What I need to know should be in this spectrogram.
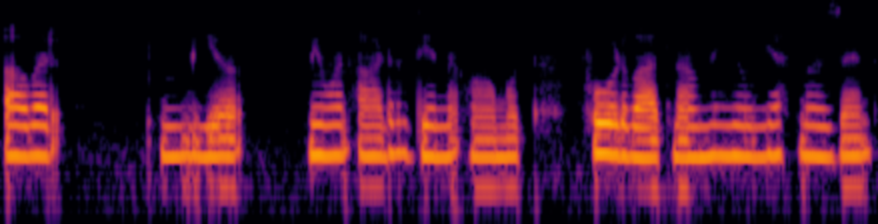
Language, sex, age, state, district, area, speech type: Kashmiri, female, 18-30, Jammu and Kashmir, Shopian, rural, spontaneous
